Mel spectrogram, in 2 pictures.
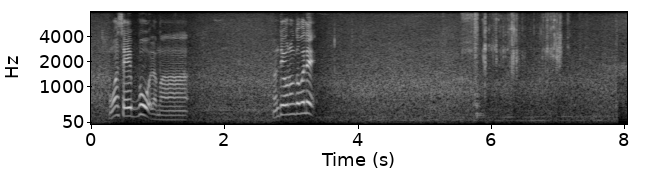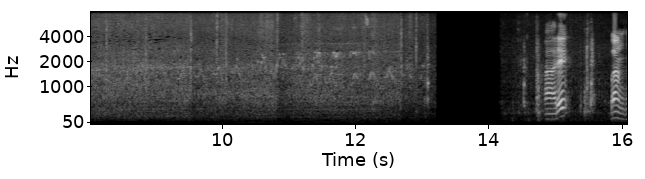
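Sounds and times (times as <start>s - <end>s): street ambience: 0.0s - 13.2s
metallic jingling clicks: 5.7s - 7.3s.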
